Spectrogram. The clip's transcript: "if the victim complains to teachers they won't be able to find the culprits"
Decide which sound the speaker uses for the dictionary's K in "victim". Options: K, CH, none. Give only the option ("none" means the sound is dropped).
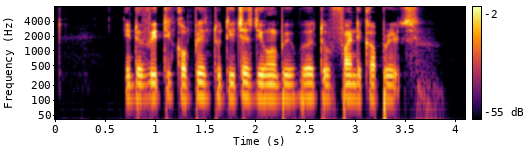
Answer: none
